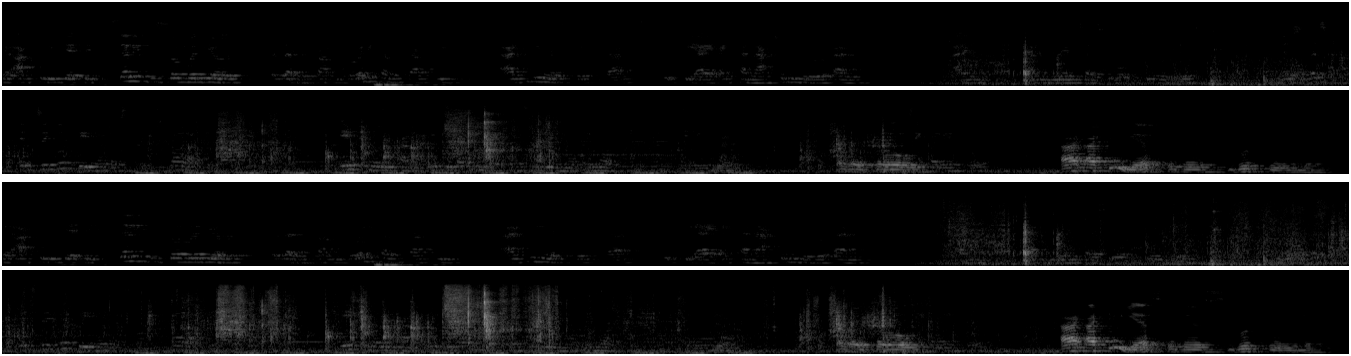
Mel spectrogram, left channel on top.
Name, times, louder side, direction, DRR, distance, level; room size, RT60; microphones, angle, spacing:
voice 1, 0.0-8.6 9.5-9.8 10.2-12.2 12.8-13.3 13.6-16.1 16.8-19.8 20.3-20.9 22.3-23.3 26.4-26.5, left 2 dB, 85° left, -1 dB, 3.5 m, -60 dB
sound 1, 9.1-24.8, right 9 dB, 40° right, 0.4 m, -50 dB
sound 2, 14.8-20.9, left 1 dB, 65° left, 5.6 m, -60 dB
voice 2, 21.8-22.6 24.1-26.6, right 2 dB, 85° right, 6 dB, 2.1 m, -48 dB
13.5 x 11.5 x 4.9 m, 0.77 s
head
